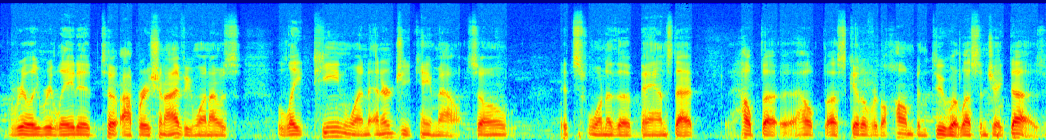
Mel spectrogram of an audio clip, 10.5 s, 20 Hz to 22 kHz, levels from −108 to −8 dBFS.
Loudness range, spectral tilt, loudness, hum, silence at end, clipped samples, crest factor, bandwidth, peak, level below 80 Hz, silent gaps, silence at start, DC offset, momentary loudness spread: 3 LU; -6 dB/octave; -25 LUFS; none; 0 s; under 0.1%; 18 dB; 20 kHz; -6 dBFS; -62 dBFS; none; 0 s; under 0.1%; 8 LU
